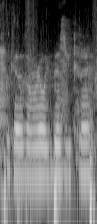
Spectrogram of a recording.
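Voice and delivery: usual speaking voice

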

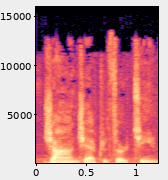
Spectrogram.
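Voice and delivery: usual speaking voice

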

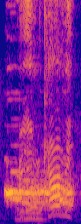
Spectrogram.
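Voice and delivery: loud, high squealed I don't know; hammed-up squeal; mock shriek. Sudden loud squeal of confusion.

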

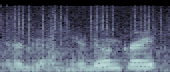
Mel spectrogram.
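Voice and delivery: ordinary delivery

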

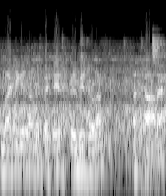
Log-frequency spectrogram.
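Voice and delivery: talking while chewing; mouth partly full. Real, not acted. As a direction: food in mouth. Seen 0: Put food in mouth at -4; jaw working while he talks.

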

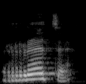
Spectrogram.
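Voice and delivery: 'Rutte' with an eh-like first vowel; isolated 'Rutte', short front vowel; correct short vowel. Shown as a demonstration. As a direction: model 'Rutte' like 'Rette'. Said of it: "porque tenemos doble consonante".

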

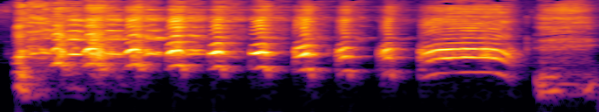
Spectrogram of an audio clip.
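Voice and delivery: a squealing burst of laughter; high shrieking laugh. Real, not acted. Laughing at own skit.

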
